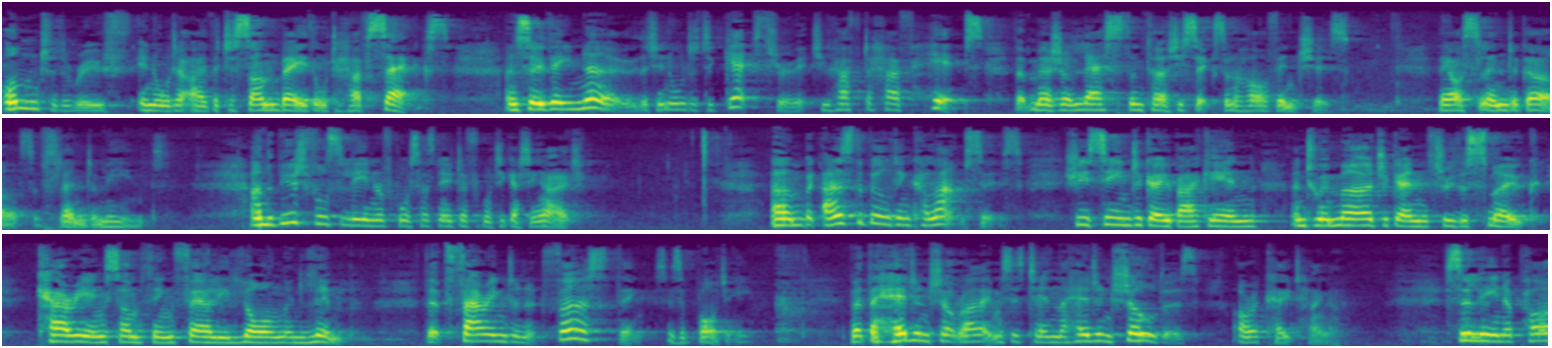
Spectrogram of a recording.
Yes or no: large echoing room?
yes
